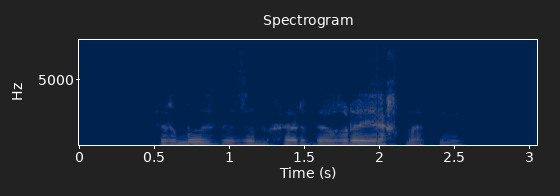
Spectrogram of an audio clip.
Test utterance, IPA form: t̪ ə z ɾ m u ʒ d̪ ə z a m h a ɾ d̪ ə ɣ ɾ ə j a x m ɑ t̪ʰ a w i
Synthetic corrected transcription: t̪ ə ɾ m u z d̪ ə z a m h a ɾ d̪ ə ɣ ɾ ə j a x m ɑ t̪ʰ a w i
